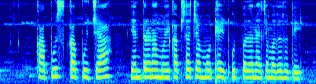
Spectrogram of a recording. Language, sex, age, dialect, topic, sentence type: Marathi, female, 18-24, Southern Konkan, agriculture, statement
